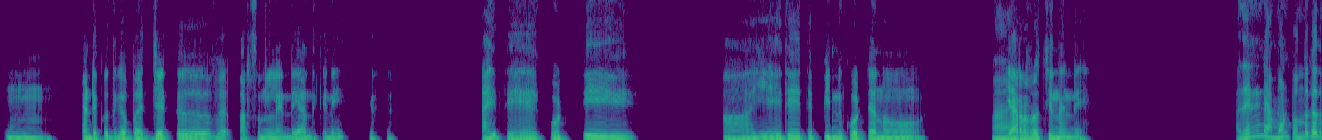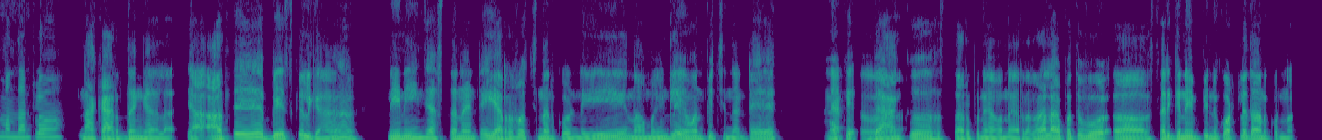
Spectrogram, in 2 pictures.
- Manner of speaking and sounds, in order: in English: "బడ్జెట్"; giggle; in English: "పిన్"; in English: "బేసికల్‌గా"; in English: "మైండ్‌లో"
- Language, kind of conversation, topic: Telugu, podcast, పేపర్లు, బిల్లులు, రశీదులను మీరు ఎలా క్రమబద్ధం చేస్తారు?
